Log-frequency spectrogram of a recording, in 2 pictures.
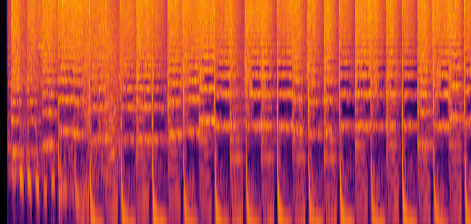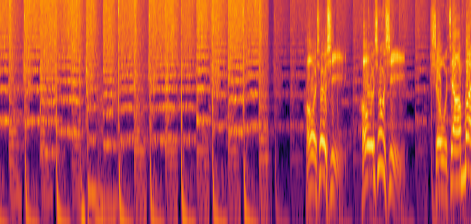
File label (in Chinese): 男, 国语, 大气 磁性, 广告; 曼陀罗装饰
